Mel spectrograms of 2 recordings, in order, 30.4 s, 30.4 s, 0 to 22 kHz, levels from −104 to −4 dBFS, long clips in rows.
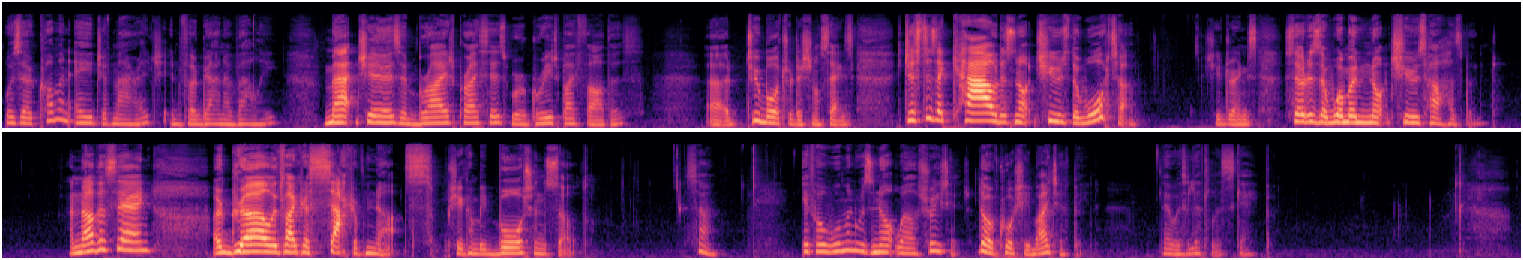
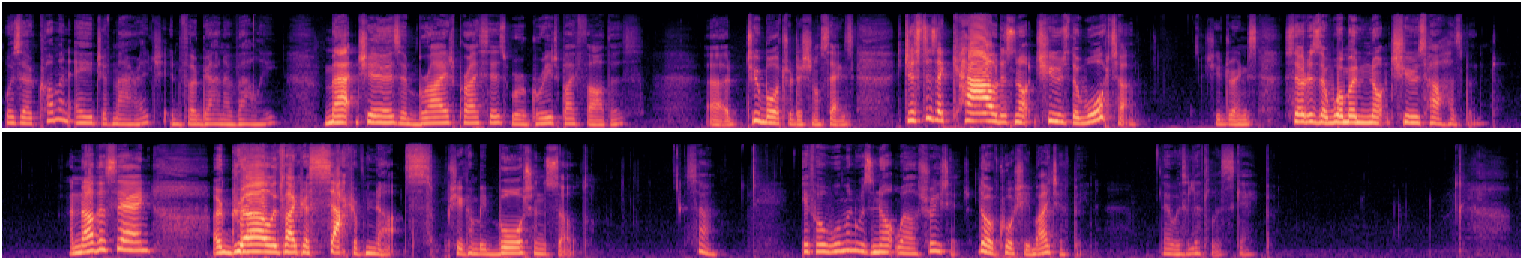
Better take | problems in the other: first | distortion; slight; 0.6% of the sound clipped

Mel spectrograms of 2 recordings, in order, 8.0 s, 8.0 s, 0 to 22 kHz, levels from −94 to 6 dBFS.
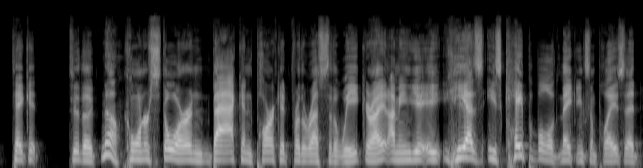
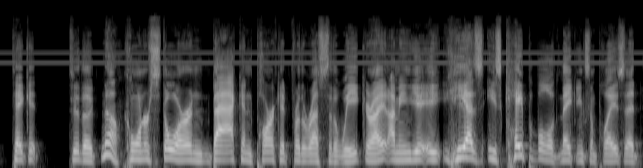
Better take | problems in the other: first | high-pitched whine; faint; throughout; 5.5 kHz, 30 dB below the speech

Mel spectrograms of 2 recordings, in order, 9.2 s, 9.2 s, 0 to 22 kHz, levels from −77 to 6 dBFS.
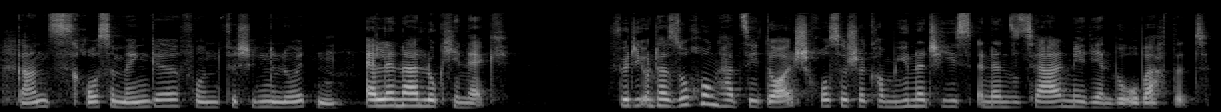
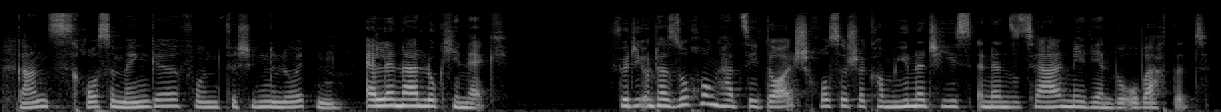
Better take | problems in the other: second | thin; very; fading below 300 Hz

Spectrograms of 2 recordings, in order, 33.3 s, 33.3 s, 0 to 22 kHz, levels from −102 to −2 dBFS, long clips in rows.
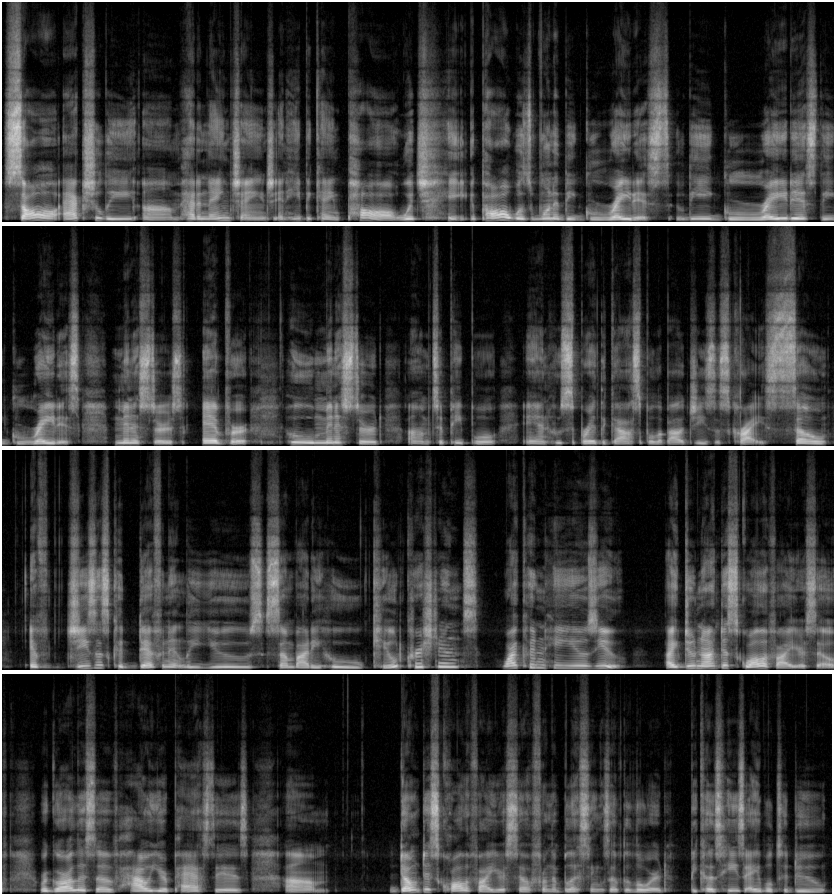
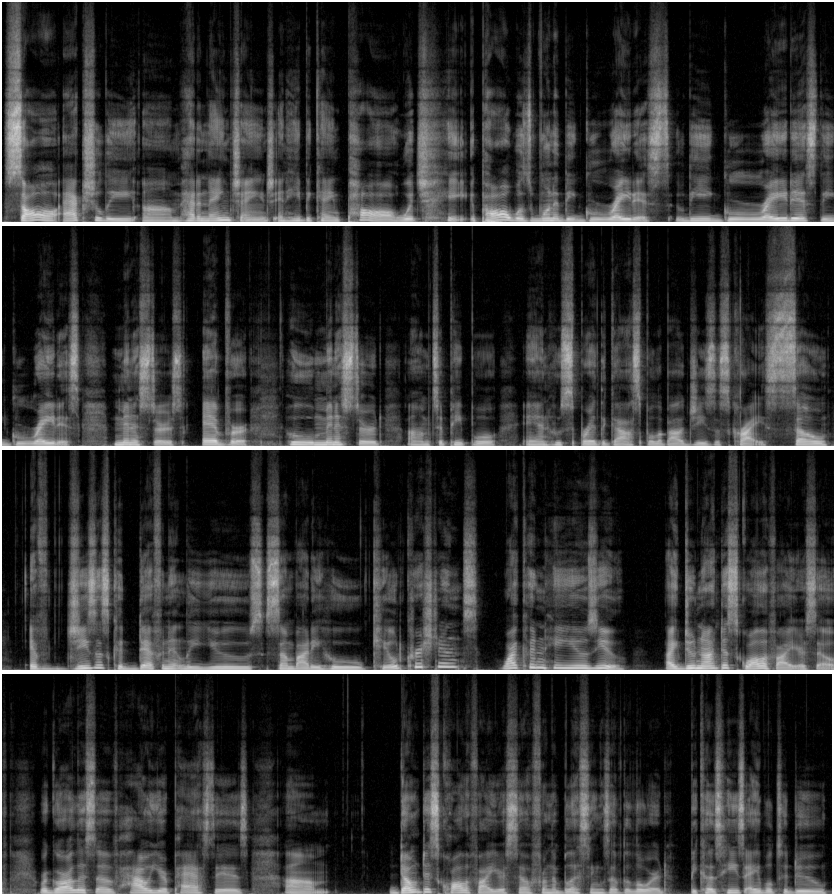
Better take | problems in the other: second | thin; very; fading below 350 Hz

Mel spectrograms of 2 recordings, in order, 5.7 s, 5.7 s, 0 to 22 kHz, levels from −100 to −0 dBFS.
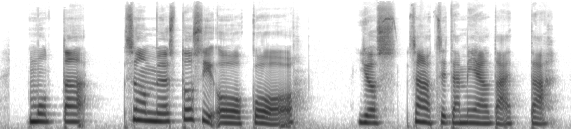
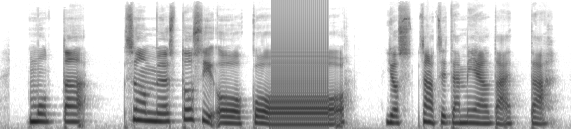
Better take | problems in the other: first | audio freezing; at 2.5 s for 0.5 s

